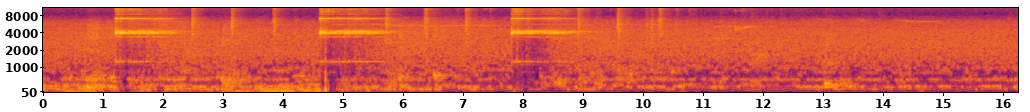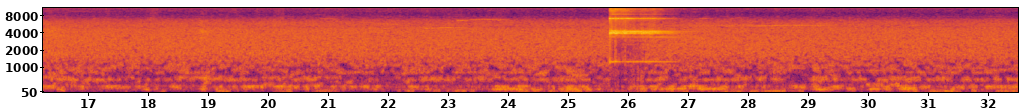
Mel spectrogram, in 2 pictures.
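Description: Altar bell rung at the consecration of the Mass, marking the elevation of the host: three bright rings about three seconds apart, then one more near the end.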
